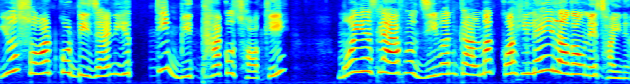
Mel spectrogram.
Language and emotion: Nepali, disgusted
